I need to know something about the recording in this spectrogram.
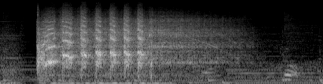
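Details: Homemade F1-style race car with a brand-new engine computer: the starter spins the engine at about three to four compressions a second for about a second, never catches, then dies away. Spark is suspected missing: no-start, ECU unpowered.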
